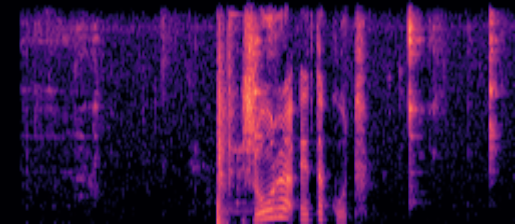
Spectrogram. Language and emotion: Russian, neutral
